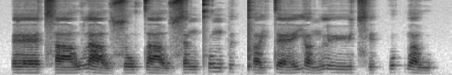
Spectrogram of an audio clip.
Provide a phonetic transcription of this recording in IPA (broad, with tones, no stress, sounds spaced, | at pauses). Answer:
ɛː˨ t͡sʰ aː˨˥ w l aː˨˩ w s o˨ w t̪ aː˨˩ w s ɐ˧ ŋ kʰ ʊ˥ ŋ p ɪ˧ k̚ pʰ ɐ˨˥ j t̪ ɛː˨˥ j ɐ˨˥ ŋ l yː˧ t͡sʰ ɪ˨˥ k̚ p ʊ˥ k̚ w ɐ˧ w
